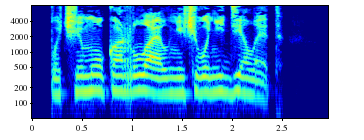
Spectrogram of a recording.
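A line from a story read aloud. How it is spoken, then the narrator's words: Growl. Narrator (Russian): прорычал я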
